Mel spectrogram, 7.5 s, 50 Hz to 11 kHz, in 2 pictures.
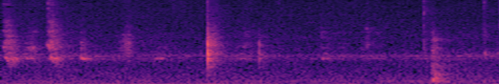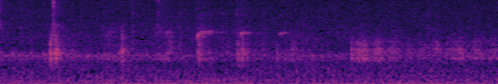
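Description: Long fingernail tips lightly tap a small glass Dior perfume bottle in a quiet, irregular series of crisp clicks. Each tap is short and bright, leaving a faint glassy ring near 1 kHz that hangs softly between hits.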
